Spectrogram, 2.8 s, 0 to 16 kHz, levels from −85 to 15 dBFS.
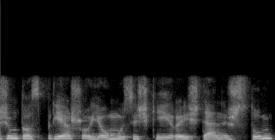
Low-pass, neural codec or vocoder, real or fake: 7.2 kHz; none; real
